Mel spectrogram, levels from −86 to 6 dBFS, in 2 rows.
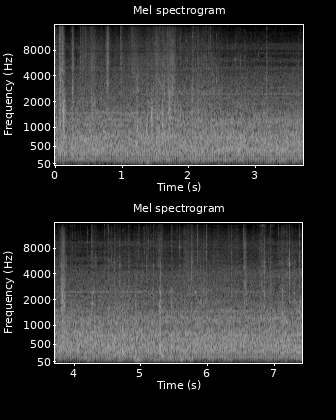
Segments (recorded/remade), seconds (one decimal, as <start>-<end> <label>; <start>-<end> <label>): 0.0-0.4 recorded; 0.4-1.4 remade; 1.4-5.7 recorded; 5.7-6.5 remade; 6.5-7.4 recorded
